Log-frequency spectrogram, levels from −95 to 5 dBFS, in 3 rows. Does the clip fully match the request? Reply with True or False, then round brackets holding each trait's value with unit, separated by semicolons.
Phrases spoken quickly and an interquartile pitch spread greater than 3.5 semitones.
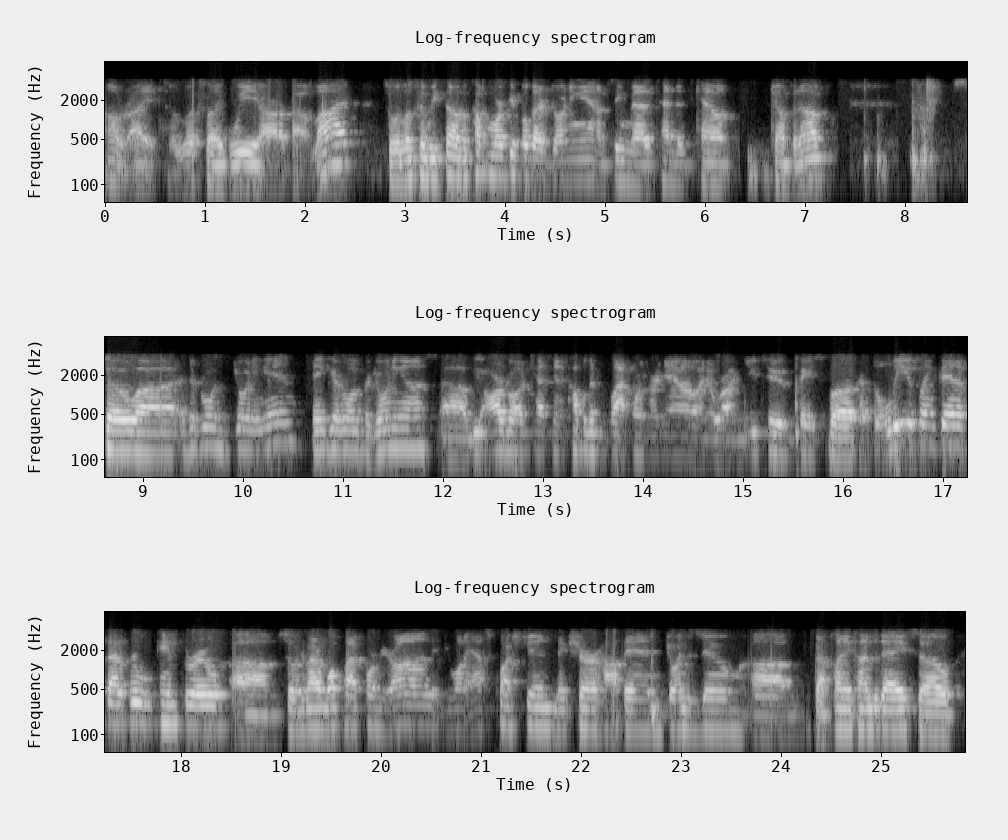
True (230 wpm; 4.4 semitones)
